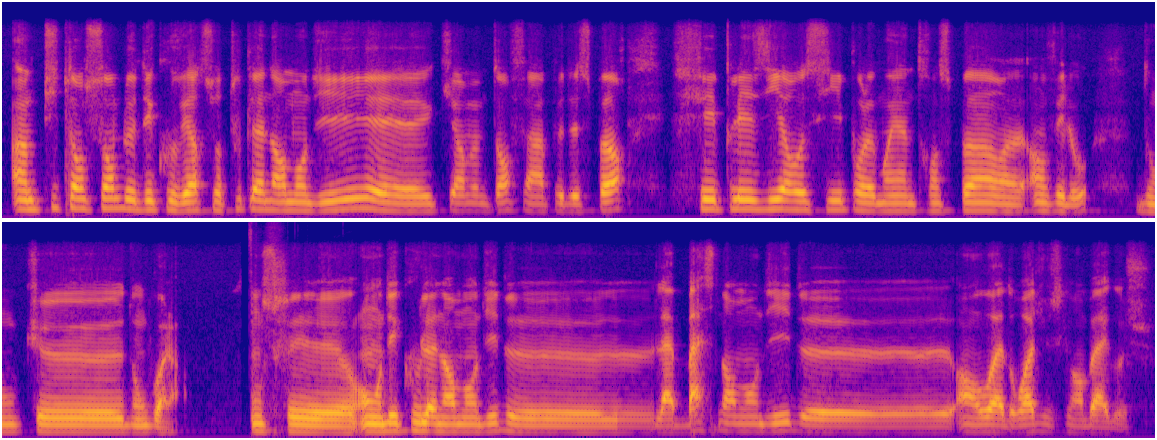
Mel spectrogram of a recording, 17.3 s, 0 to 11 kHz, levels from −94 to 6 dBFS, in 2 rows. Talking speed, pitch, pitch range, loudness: 180 wpm, 115 Hz, 105-130 Hz, -17 LUFS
